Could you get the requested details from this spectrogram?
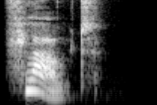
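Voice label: "flout", British English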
